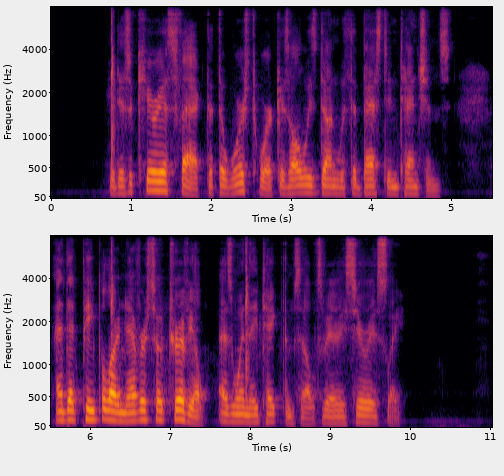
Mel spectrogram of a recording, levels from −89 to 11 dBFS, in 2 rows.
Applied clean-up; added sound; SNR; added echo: none; Clapping; 19 dB; none.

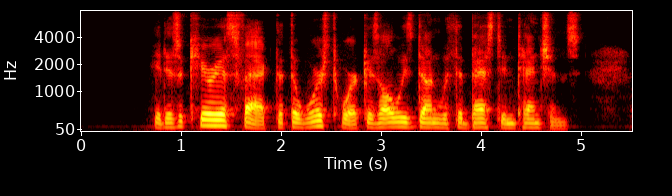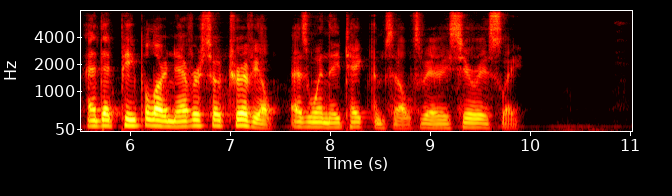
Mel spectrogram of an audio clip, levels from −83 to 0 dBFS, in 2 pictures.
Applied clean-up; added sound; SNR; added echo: none; none; none; none.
